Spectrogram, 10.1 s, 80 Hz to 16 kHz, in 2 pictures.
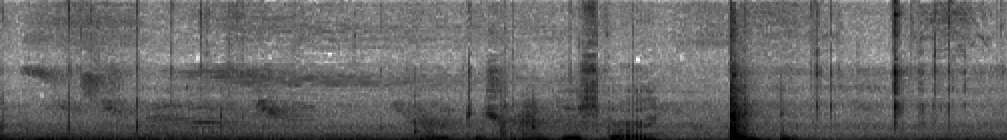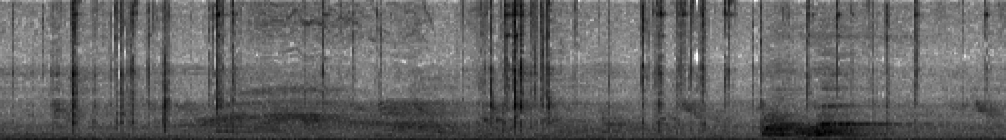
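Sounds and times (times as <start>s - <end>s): metal clipper parts clicking: 7.4s - 9.7s.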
